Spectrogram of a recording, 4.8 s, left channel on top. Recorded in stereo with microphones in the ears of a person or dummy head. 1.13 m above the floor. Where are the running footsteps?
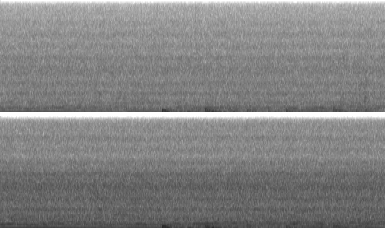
25° left (ahead or behind), 1.8 m; by 4.7 s 75° left (ahead or behind), 4.5 m.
